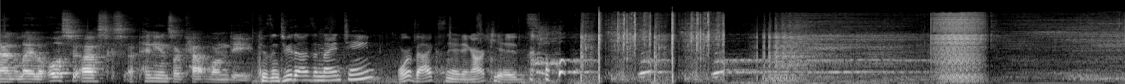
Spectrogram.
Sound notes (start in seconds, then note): 5.2 laughs; 6.2 smashing pallette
